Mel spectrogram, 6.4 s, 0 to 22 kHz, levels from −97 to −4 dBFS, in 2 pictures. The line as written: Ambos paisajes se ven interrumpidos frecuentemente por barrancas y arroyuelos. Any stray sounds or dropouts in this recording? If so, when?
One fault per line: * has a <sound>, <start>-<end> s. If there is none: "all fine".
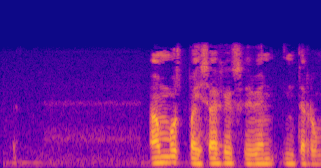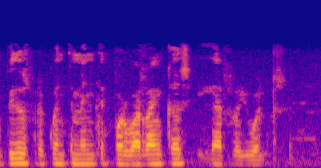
all fine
